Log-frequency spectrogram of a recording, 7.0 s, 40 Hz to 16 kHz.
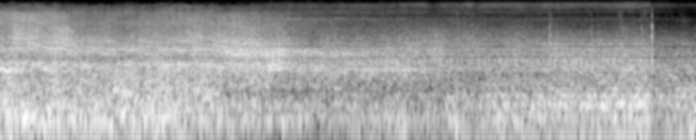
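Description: Virgin Trains Class 390 Pendolino electric train passing at speed on the near line, a loud rush of wheel and air noise that fades over the first three seconds as it draws away.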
